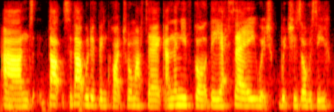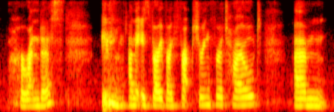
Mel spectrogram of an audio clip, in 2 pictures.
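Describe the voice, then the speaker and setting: A woman's voice: fairly low pitch, fairly even intonation, moderate pace, sharp tone. A woman hosting a casual livestream, talking through her views at length with many ums and restarts. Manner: rambling, many ums and restarts, self-aware about tangents. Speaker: YouTube livestream host. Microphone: home livestream mic.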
